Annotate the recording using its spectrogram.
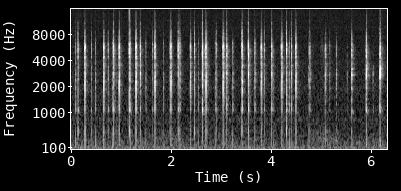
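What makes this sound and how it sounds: Long painted nails tap and scratch along the body of a full-size aluminium aerosol can of Clair foam cleaner, its blue plastic cap on, held in the hands. About 39 sharp, dry clicks ring bright and metallic with an almost instant decay, interspersed with faint scratching, and there is almost no low end.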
